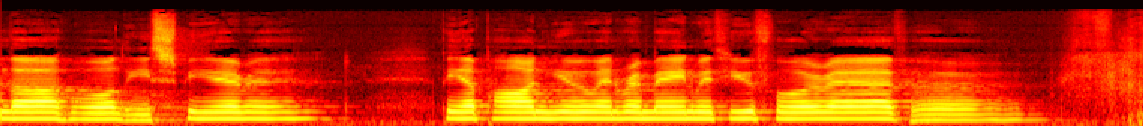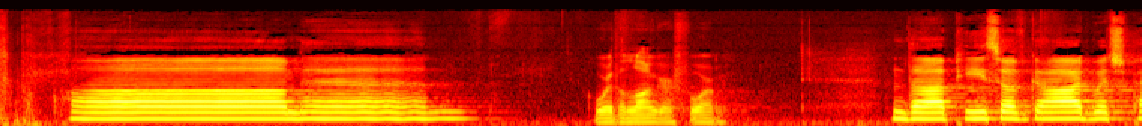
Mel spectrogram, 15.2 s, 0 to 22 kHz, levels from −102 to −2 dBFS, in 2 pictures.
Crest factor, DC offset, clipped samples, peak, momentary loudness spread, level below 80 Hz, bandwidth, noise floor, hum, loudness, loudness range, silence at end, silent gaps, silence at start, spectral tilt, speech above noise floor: 16 dB; under 0.1%; under 0.1%; -6 dBFS; 19 LU; -60 dBFS; 15.5 kHz; -59 dBFS; none; -22 LUFS; 8 LU; 0 s; none; 0 s; -5.5 dB/octave; 38 dB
